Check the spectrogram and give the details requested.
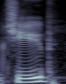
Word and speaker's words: tube: the London Underground because I call it the tube and she says it sounds like it's spelled CH oo be excused you minecraft just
